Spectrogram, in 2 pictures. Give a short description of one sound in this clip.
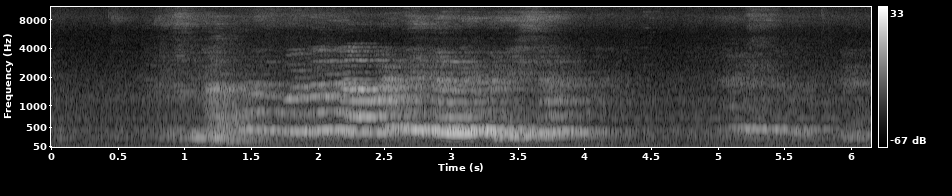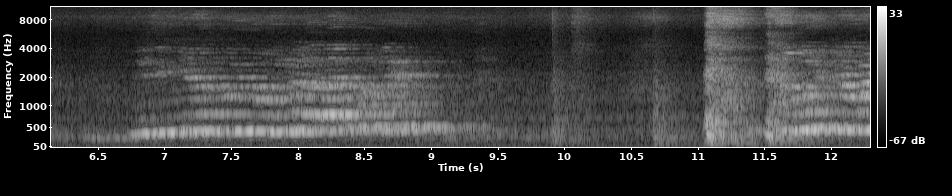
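Music plays through loudspeakers in a room.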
